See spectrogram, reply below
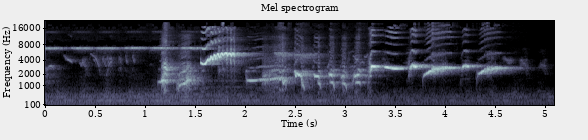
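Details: Oriental magpie-robin loudly singing to call out a rival and get other birds singing: a thin steady high whistle, then harsh chatter, a bright upslurred note, rapid scratchy notes and a string of falling whistled slurs.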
